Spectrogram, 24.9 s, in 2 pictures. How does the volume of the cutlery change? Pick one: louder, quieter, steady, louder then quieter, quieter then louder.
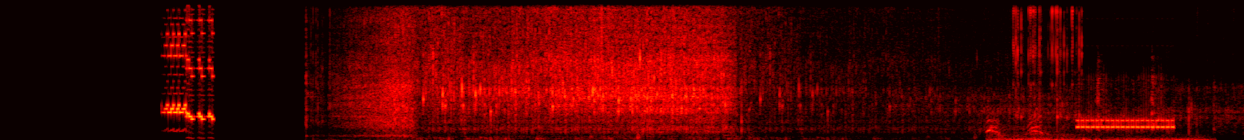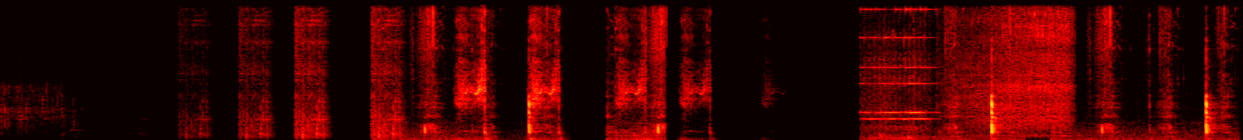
louder then quieter.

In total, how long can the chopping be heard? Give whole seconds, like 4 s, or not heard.
6 s.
